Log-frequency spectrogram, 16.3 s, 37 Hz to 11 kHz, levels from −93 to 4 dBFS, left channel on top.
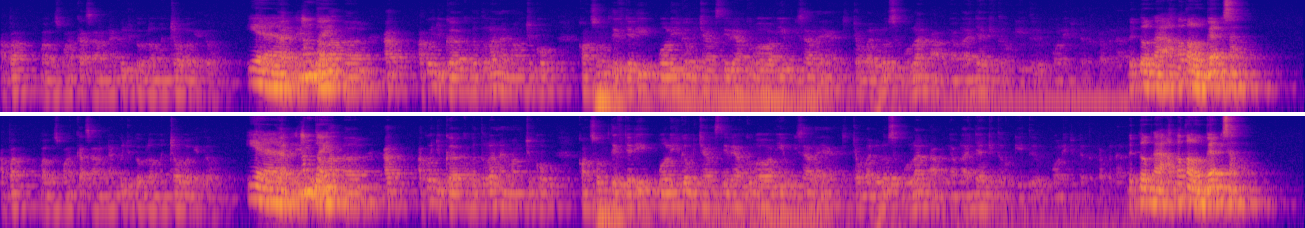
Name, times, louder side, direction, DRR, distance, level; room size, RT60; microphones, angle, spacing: voice 1, 0.1-2.7 3.4-4.5 4.8-13.4 13.9-14.1, equal, 55° right, -2 dB, 1.0 m, -36 dB
voice 2, 3.1-4.1 14.1-15.5, equal, 90° right, 1 dB, 0.7 m, -25 dB
sound 1, 7.4-10.3 10.9-14.1, left 5 dB, 85° left, 0.6 m, -42 dB
3.8 x 2.2 x 3.5 m, 0.93 s
head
